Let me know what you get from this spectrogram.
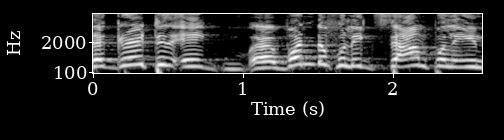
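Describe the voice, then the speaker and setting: Noticeable background noise accompanies a woman talking at a very slow pace. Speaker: preacher. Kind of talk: sermon. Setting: church with live stream. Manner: halting.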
